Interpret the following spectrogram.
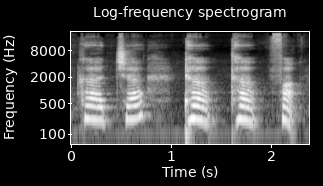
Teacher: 10 next ಮಹಾಪ್ರಾಣ ಮಹಾ ಅಂತ ಅಂದ್ರೆ ಹೆಚ್ಚು ಪ್ರಾಣ ಅಂದ್ರೆ ಉಸಿರು ಅಂದ್ರೆ ಹೆಚ್ಚು ಉಸಿರಿನ ಸಹಾಯದಿಂದ ಉಚ್ಚರಿಸಲ್ಪಡುವ ವರ್ಗದ ದ್ವಿತೀಯ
